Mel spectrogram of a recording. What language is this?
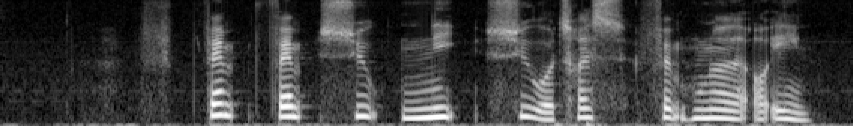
Danish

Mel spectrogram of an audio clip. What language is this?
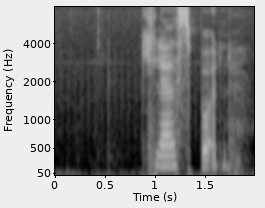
Swedish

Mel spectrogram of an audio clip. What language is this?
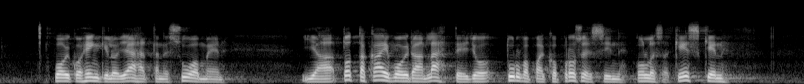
Finnish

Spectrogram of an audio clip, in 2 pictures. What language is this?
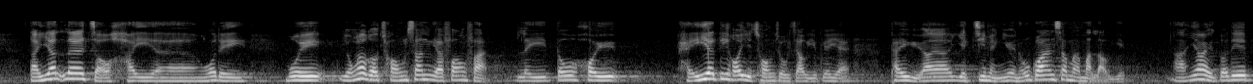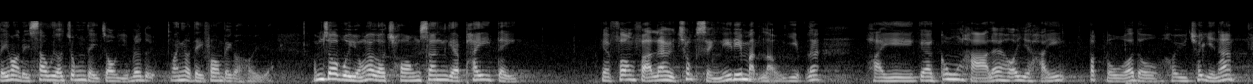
Cantonese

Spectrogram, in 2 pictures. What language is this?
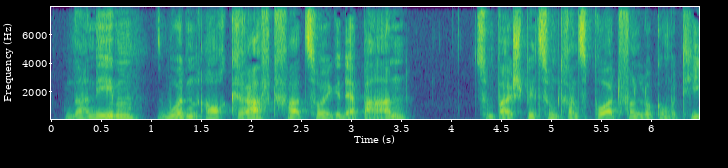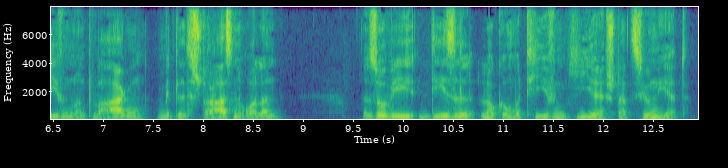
German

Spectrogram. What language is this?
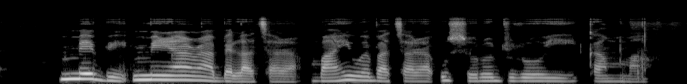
Igbo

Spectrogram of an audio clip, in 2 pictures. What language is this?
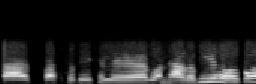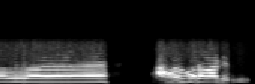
Assamese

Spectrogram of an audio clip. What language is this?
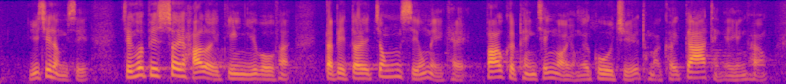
Cantonese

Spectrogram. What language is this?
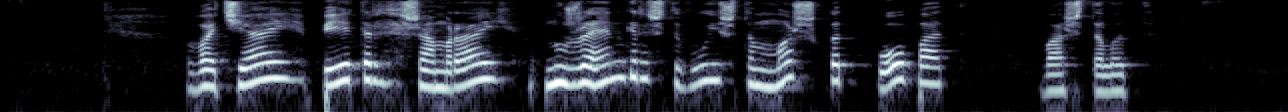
Western Mari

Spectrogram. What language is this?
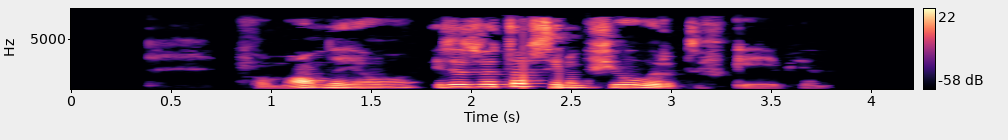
Western Frisian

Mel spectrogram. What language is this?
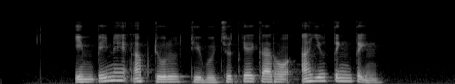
Javanese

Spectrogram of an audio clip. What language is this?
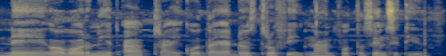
Kalenjin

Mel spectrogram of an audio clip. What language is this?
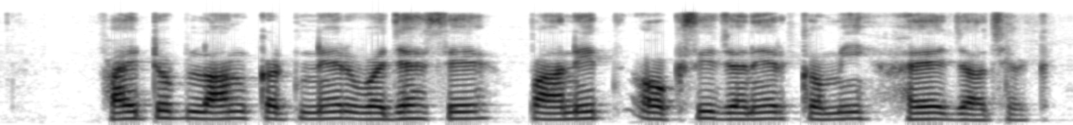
Magahi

